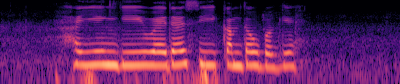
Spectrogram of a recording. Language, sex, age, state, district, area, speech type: Manipuri, female, 18-30, Manipur, Kangpokpi, urban, read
